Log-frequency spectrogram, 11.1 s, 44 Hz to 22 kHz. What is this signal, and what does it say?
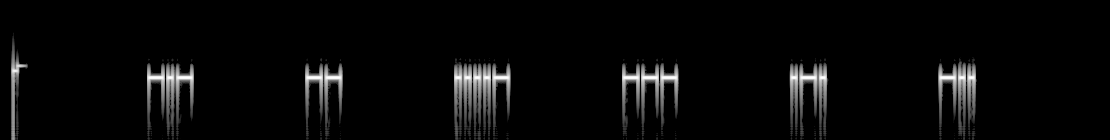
Morse code, heard as a keyed tone, about 25 wpm, spaced as for 7 wpm, 700 Hz. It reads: KM4ORD
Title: USA Call Signs - 8x Character Spacing - 25wpm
